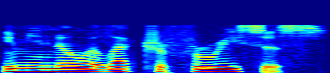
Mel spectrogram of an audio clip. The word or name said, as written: immunoelectrophoresis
